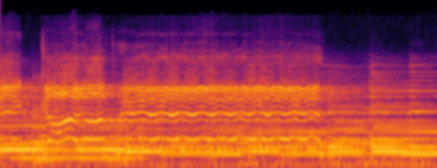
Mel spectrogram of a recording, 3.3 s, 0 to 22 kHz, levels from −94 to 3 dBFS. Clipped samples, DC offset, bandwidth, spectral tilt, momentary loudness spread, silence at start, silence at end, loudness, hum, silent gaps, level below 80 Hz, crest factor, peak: under 0.1%; under 0.1%; 11.5 kHz; -4 dB/octave; 5 LU; 0 s; 0 s; -8 LUFS; none; none; -32 dBFS; 10 dB; 0 dBFS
